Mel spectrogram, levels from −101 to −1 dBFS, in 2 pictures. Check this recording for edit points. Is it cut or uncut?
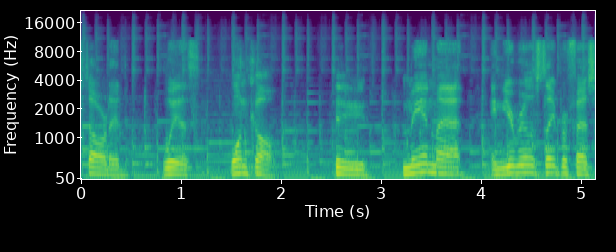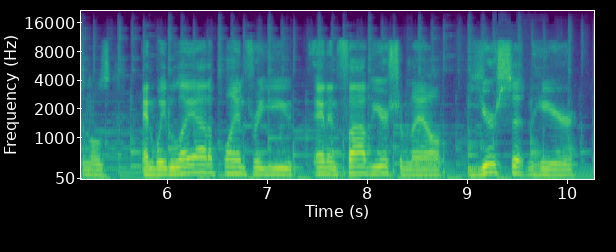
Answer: cut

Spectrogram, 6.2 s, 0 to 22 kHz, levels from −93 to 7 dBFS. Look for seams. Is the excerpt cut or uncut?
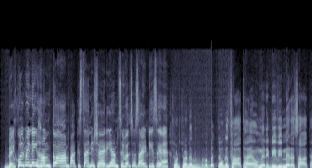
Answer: cut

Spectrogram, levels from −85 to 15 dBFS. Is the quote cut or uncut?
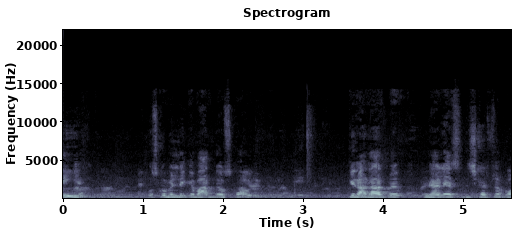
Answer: uncut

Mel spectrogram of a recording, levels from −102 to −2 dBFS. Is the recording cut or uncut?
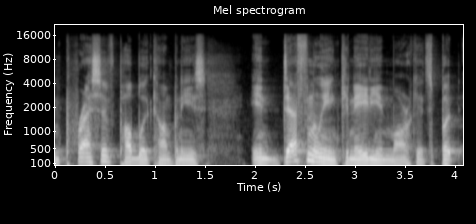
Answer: uncut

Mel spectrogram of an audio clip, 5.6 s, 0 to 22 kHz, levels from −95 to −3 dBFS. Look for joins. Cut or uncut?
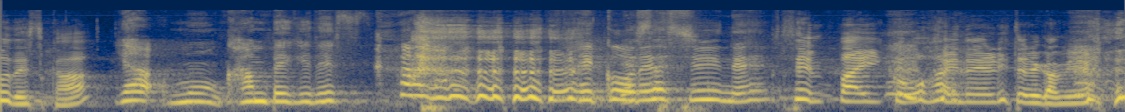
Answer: cut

